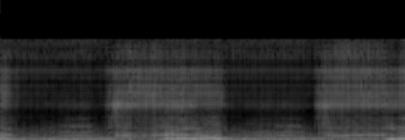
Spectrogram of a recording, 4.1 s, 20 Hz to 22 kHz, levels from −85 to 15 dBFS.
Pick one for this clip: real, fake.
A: fake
